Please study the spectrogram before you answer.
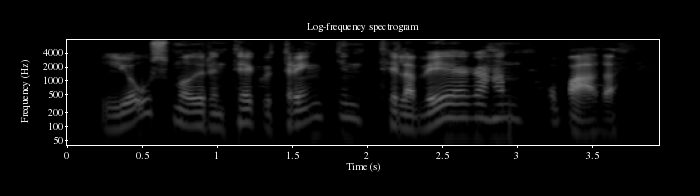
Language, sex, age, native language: Icelandic, male, 30-39, Icelandic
